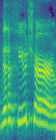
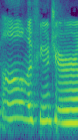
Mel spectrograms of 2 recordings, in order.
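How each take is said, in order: First: It is said in a happy, excited tone. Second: It is said in a gloomy, dreading tone.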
